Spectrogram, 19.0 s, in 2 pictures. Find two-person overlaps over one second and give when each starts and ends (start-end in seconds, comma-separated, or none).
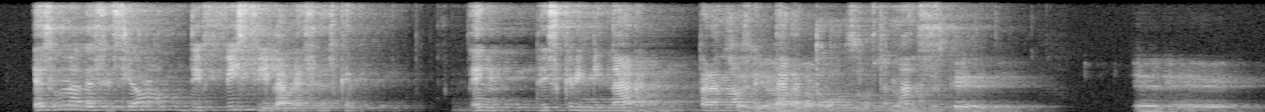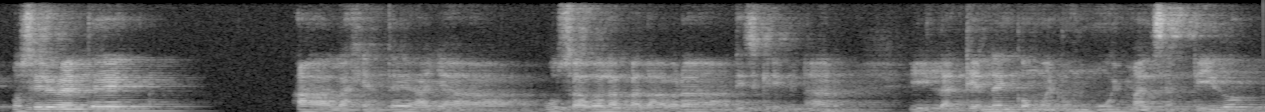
5.4-7.1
